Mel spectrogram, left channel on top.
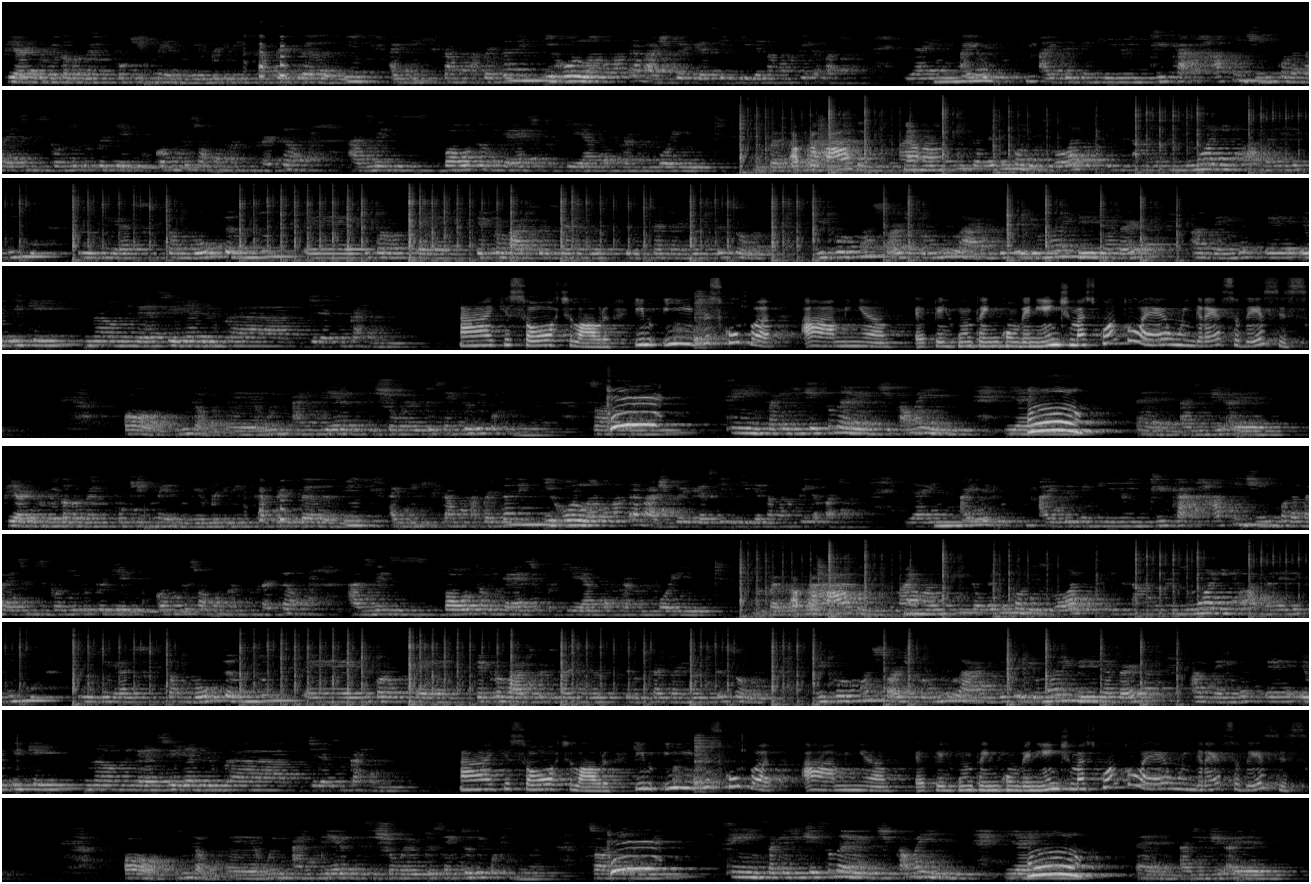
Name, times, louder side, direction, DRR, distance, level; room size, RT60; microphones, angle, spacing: voice 1, 0.0-10.1 10.4-43.1 45.9-46.3 52.9-53.2 53.5-58.9 59.5-63.0 63.6-64.9, equal, 20° right, 4 dB, 6.5 m, -33 dB
voice 2, 9.3-9.9 10.2-10.4 20.9-21.7 22.1-22.5 43.8-46.9 47.2-52.1 58.3-58.9 62.5-63.1, left 2 dB, 60° left, 12 dB, 1.2 m, -25 dB
sound 1, 20.4-22.5 23.0-24.1 24.4-25.1 25.5-26.4 26.8-27.9 28.5-29.8 30.2-31.3 31.7-32.6 33.0-33.5 33.8-34.3 34.9-35.3 36.2-36.3 36.6-36.7 37.1-37.9, equal, 5° left, 2.3 m, -37 dB
27.5 x 19.5 x 9.6 m, 0.99 s
head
